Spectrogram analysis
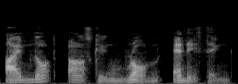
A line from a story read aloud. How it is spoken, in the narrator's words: Harry said, flatly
